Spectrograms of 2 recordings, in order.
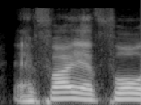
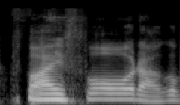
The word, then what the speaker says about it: FIFO: 그래서 그냥 우리는 FIFO 이렇게 부르고 싶지만 이거를 또 발음 정식으로 써서 FIFO라고 발음해요. 물론 뭐 FIFO라고 발음해도 뭐 다 알아듣긴 해요. 근데 이뭐 영어권 사람들은 이 I를 이상하게 I라고 발음하는 걸 더 좋아하더라고요. E로 발음하는.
